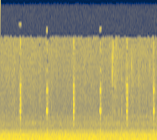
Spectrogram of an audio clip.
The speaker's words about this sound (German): Erstaunlich viel los um die Uhrzeit hier auf der Straße. Aber klar, die fahren jetzt alle zur Arbeit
